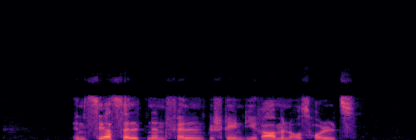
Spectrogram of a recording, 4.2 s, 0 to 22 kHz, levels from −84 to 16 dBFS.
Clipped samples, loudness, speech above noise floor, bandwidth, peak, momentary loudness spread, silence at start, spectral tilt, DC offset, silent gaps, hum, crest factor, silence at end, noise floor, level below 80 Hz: under 0.1%; -23 LUFS; 53 dB; 10.5 kHz; -2 dBFS; 9 LU; 0.75 s; -3 dB/octave; under 0.1%; none; none; 22 dB; 0.65 s; -76 dBFS; -78 dBFS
